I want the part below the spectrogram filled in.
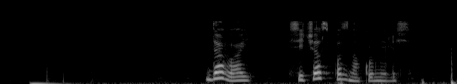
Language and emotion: Russian, neutral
